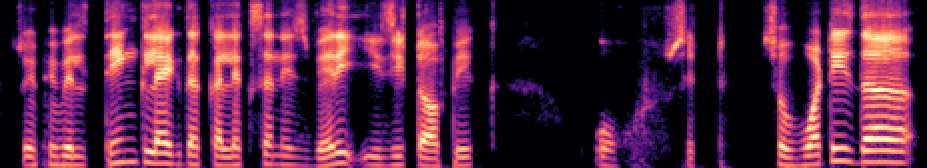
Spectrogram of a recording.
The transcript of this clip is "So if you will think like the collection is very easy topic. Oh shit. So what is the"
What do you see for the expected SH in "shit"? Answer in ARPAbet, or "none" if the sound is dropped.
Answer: S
